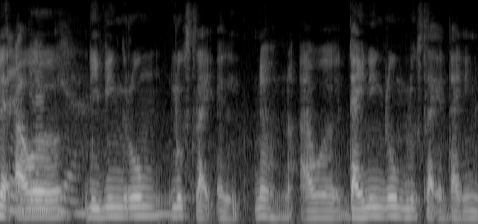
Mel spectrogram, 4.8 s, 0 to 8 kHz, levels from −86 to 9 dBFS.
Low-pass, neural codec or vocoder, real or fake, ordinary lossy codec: none; none; real; none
